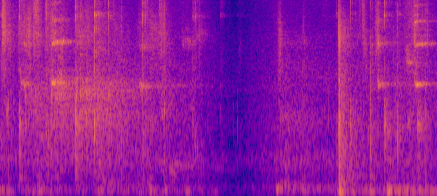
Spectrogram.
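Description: A table tennis ball clicks quickly back and forth off paddles and the table.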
